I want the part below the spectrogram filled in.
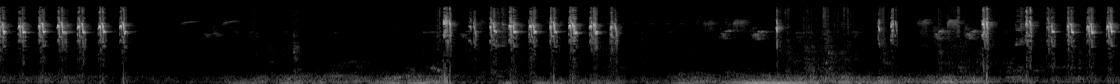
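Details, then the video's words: A velvet-fronted nuthatch in the morning repeats short volleys of piercing high chit notes, five to eight per burst, with pauses between and soft low background noise. "burung rambatan gacor pagi hari"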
